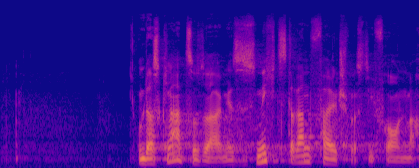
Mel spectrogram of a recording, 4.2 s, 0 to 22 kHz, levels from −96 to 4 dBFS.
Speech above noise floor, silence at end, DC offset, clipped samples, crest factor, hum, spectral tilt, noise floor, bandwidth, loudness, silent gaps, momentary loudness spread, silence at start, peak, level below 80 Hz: 42 dB; 0 s; under 0.1%; under 0.1%; 20 dB; none; -4.5 dB/octave; -80 dBFS; 15.5 kHz; -38 LUFS; none; 8 LU; 1.3 s; -20 dBFS; -88 dBFS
